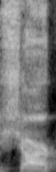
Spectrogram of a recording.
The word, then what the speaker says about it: Sharpe: again it's mike tremont your name is pronounced larry sharp you do not pronounce the e that's correct right absolutely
